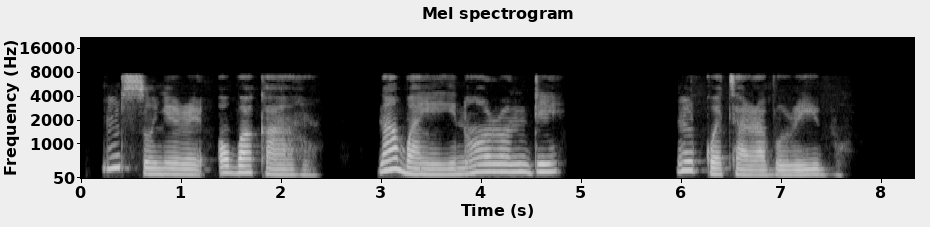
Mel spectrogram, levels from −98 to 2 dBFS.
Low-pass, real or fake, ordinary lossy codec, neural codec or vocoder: 7.2 kHz; fake; none; codec, 16 kHz in and 24 kHz out, 2.2 kbps, FireRedTTS-2 codec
